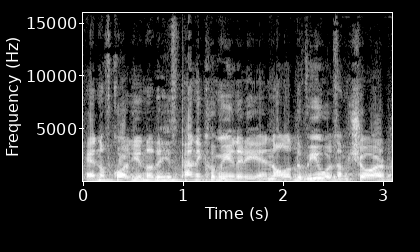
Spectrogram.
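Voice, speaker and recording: A man hosting a TV interview, asking rambling, halting questions with many fillers. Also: fairly high pitch, fairly even intonation, fairly bright tone, slight background noise. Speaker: TV show host.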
